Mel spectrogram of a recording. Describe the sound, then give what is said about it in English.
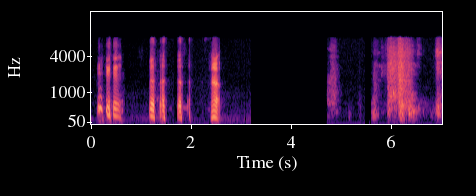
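A few short, voiced vocal bursts give way to slow, raspy, snore-like breathing of a sick woman in bed: a brief inhale, then a long, harsh, noisy breath. “Sounds like my dad snoring. So, is that the cat purring? No, that's the woman in bed.”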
